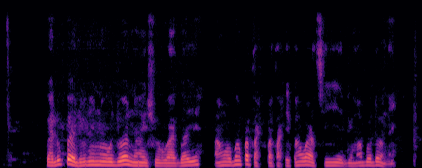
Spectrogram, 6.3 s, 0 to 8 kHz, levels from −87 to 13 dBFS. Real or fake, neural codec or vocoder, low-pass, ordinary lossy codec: fake; vocoder, 44.1 kHz, 128 mel bands every 256 samples, BigVGAN v2; 7.2 kHz; none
